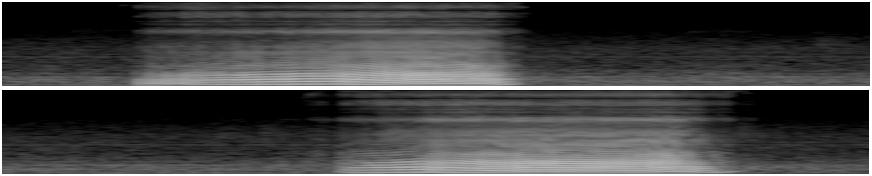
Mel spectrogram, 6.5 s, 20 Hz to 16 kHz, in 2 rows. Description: Kyzer is 1/2 miniature boxer 1/2 boston terrier snoring up a storm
